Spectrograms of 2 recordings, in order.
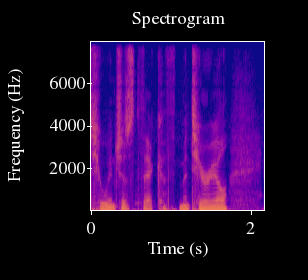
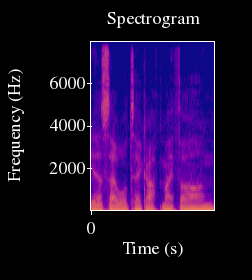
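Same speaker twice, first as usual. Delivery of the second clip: soft, dazed, entranced voice; 4 semitones lower, 6 dB quieter than usual. During a live stream, acting out someone in a trance: mock trance voice. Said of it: "you're like in a trance".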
